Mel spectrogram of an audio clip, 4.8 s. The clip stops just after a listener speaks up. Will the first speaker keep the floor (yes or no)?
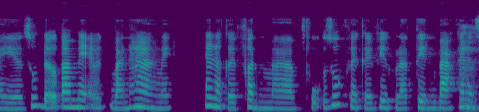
no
